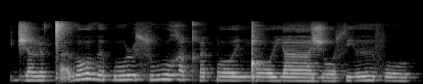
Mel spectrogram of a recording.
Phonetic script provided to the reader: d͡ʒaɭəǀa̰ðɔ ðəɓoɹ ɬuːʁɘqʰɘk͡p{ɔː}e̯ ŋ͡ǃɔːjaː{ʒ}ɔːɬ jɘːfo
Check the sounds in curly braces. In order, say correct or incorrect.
correct, correct

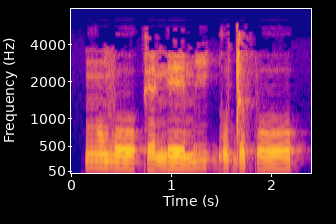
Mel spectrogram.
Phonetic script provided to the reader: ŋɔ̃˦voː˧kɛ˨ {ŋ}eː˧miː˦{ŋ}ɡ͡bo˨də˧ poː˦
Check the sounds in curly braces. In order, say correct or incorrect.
correct, incorrect

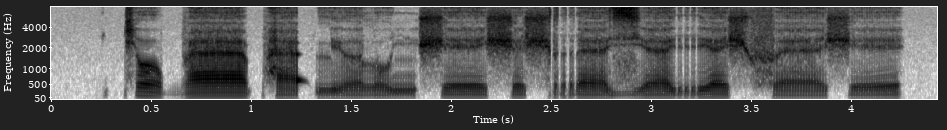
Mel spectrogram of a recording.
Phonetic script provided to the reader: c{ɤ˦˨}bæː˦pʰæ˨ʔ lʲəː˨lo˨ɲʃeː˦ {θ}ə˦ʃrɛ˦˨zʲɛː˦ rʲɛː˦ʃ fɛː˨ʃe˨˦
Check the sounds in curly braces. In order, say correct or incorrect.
correct, incorrect

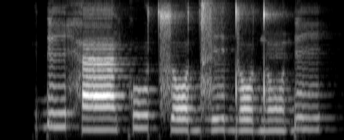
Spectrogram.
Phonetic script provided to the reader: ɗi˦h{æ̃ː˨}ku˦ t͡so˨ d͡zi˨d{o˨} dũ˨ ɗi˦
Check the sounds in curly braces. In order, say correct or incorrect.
correct, correct

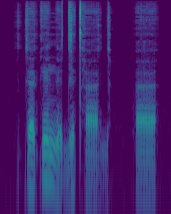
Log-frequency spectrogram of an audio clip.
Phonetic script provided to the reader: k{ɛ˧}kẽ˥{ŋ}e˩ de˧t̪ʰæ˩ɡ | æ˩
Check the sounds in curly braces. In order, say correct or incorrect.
correct, incorrect

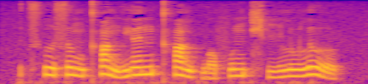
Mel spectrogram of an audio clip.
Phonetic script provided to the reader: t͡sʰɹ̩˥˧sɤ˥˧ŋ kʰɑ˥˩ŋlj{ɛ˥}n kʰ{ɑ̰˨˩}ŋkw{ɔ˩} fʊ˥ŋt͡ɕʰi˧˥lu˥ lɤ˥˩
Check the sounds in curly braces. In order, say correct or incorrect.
correct, incorrect, correct

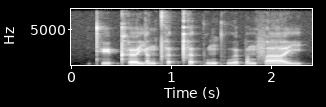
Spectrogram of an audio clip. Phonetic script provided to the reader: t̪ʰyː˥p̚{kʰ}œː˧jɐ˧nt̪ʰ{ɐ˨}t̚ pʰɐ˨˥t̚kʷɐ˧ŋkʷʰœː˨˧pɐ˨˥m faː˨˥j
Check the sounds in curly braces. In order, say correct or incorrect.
correct, correct

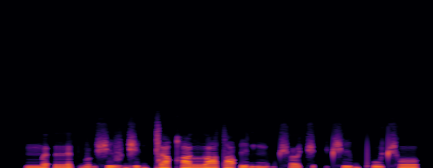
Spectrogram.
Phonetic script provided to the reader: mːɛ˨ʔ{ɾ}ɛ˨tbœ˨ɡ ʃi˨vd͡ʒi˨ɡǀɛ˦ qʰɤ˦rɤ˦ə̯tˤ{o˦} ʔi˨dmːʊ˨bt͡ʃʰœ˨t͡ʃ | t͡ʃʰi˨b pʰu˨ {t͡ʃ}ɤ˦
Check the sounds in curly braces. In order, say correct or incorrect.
incorrect, incorrect, incorrect

